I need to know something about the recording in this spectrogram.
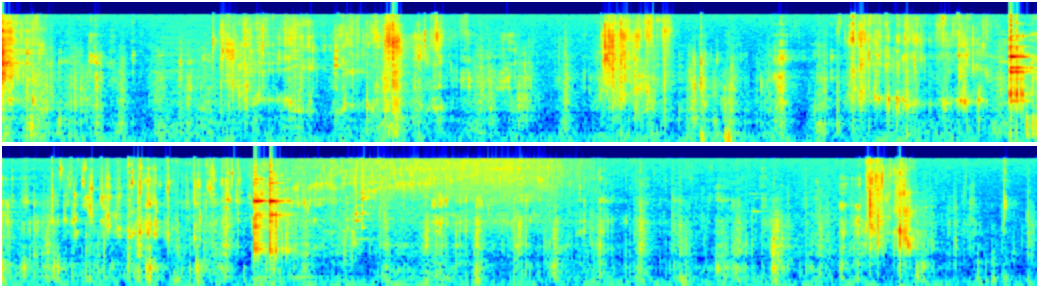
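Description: Close-miked chewing of raw beef, an uneven run of wet, sticky mouth clicks and smacks with a few sharper crunchy bites, the loudest about five and six and a half seconds in.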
